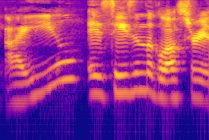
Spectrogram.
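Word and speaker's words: Aiel: that we know now is that how you pronounce ale I'm gonna check it because we know pronunciation is not how I think it's gonna be no it's the iel it sees in the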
